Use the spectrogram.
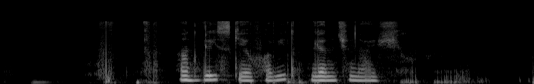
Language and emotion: Russian, neutral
